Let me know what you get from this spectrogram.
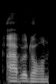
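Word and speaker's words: Abaddon: Abad all hope you but abidon is its pronunciation within Warhammer which Warhammer Warhammer the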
